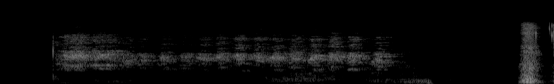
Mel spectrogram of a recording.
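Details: Rooster crowing in the background at midday in the south of France: one long, drawn-out harmonic crow lasting about four seconds, wavering slightly before fading, then silence and a short loud burst of noise.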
